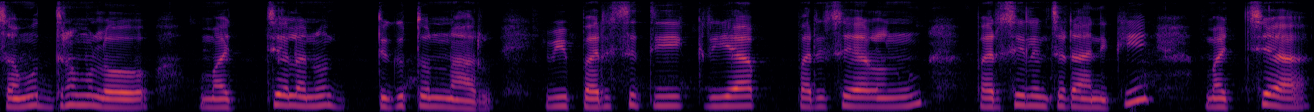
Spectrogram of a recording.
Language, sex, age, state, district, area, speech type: Telugu, female, 45-60, Andhra Pradesh, N T Rama Rao, urban, spontaneous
